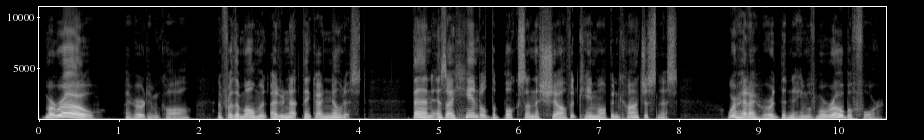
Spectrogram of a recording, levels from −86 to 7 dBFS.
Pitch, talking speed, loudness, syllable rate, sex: 120 Hz, 215 wpm, -21 LUFS, 5.7 syllables/s, male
